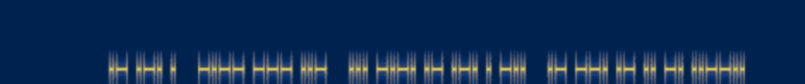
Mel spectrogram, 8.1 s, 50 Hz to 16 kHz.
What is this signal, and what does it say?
Morse code, heard as a keyed tone, about 34 wpm, 700 Hz. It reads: ARE YOU SCARED AGAIN?
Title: Sentences from Top 700 Words 35wpm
